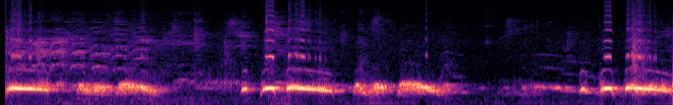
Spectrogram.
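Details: Spotted dove from a customer in Saigon (Ho Chi Minh City), a bird said to coo a lot; loud, dense cooing at a steady low pitch, with overlapping drawn-out notes and brief breaks, recorded indoors and somewhat distorted.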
